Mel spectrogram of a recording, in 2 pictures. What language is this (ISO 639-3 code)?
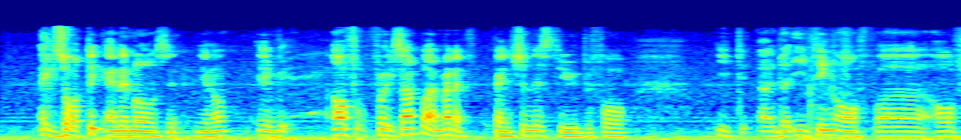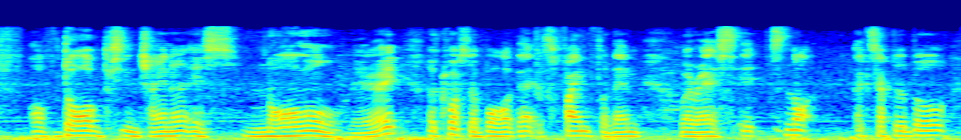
eng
